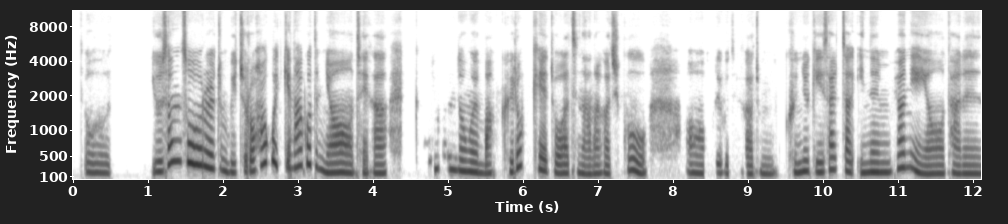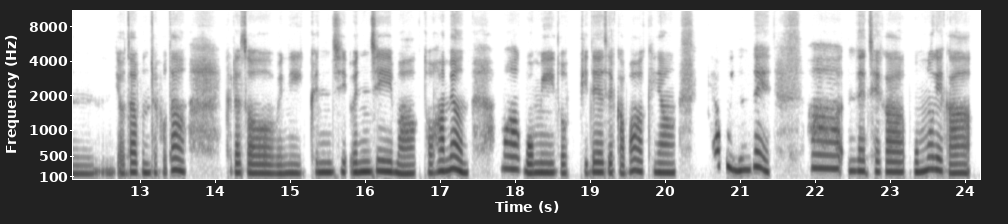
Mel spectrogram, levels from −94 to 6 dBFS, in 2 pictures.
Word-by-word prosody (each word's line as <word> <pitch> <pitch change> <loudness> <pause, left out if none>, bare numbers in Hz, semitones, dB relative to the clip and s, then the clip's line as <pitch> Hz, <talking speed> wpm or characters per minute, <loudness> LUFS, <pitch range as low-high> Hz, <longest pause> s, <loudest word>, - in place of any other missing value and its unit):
또 180 -2 -3 0.6
유산소를 335 - +5
좀 215 -6 -2
위주로 195 +3 +1
하고 370 - +4
있긴 285 -4 -1
하거든요. 190 - +3
제가 170 - -1 0.5
근육 380 -10 -8
운동을 210 -5 +3
막 175 +1 -1
그렇게 240 0 -1
좋아하지는 170 -1 -1
않아 165 +2 -2
가지고 180 +3 0 0.5
어 175 -2 -2
그리고 170 -1 -6
제가 160 -1 -7
좀 165 -3 -6
근육이 190 0 0
살짝 215 -3 0
있는 185 +1 +2
편이에요, 185 - +1
다른 160 0 -2 0.3
여자분들보다. 185 +4 -1 0.5
그래서 170 -2 0
왜니 170 +1 -2
괜지 185 +1 -1
왠지 200 +1 +3
막 165 -1 +1
더 175 - -4
하면 210 0 +3 0.4
막 250 -2 +1
몸이 180 0 +2
더 170 -1 -4 0.2
비대해질까 180 -2 -1
봐 205 0 0
그냥 180 -1 0 0.5
하고 300 -1 +1
있는데 230 +1 +1 0.5
아 260 -1 0
근데 210 0 0
제가 195 -1 0
몸무게가 195 -4 +1
190 Hz, 255 characters per minute, -25 LUFS, 175-220 Hz, 0.6 s, 유산소를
